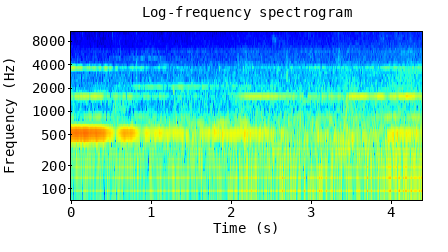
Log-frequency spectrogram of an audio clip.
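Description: Live orchestral music in a large arena: long held notes at several pitches, sustained and overlapping, loudest at the start.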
